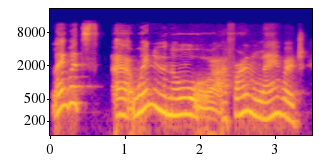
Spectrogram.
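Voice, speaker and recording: A woman speaking English, a guest in a casual podcast interview, earnest and emphatic with halting restarts. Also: sits high, expressive, vocal fry, darkish tone, slightly rough. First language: Portuguese. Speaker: guest, lawyer and author.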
